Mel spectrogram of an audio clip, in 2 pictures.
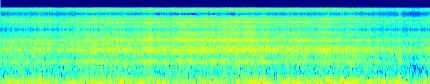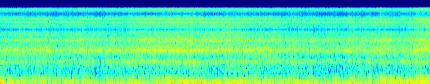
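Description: Wind buffeting the microphone over the steady wash of waves breaking against jetty rocks.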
